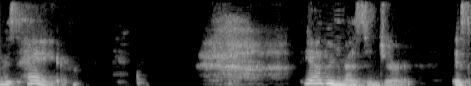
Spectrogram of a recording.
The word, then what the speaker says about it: Haigha: that when he's happy his name is haigha he pronounced it like hair so his name is hey the other messenger is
